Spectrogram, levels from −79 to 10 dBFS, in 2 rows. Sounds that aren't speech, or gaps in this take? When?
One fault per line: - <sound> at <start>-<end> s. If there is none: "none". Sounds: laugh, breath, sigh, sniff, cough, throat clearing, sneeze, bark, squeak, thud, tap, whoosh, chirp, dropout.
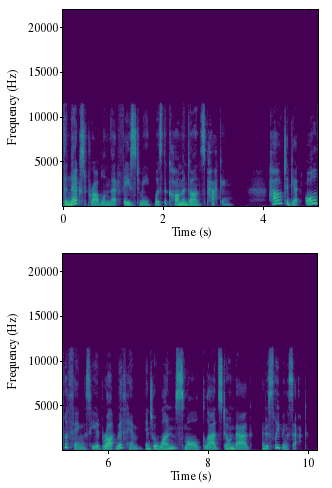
none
